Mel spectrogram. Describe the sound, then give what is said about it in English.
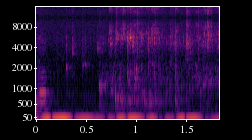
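Water is poured from a pitcher into a white cup in a bathtub, splashing and trickling, a short burst of pouring and sloshing with faint echoing drips, with a soft background hum and a hint of a voice. “Pour this water into the white cup.”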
